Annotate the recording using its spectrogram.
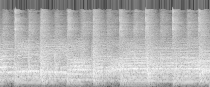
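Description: A congregation singing a gospel song, led by a man's voice at the microphone, with a tambourine keeping a steady beat.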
